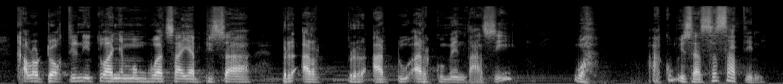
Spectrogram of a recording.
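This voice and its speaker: A man with a normal speaking voice, fairly high pitch, ordinary pitch variation, moderate pace, and a dry, close sound with no echo. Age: 60s. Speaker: preacher. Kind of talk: sermon.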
